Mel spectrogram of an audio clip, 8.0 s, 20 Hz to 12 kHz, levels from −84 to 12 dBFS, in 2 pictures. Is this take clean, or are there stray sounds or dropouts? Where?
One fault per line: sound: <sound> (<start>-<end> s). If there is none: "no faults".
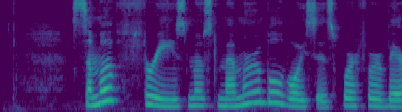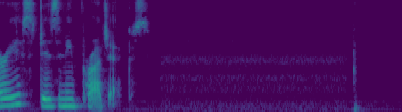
no faults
